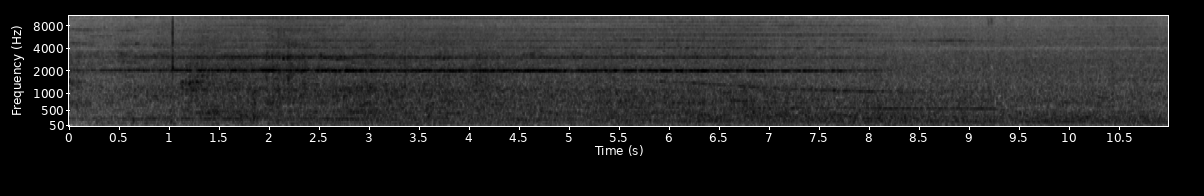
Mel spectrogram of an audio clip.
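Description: Southern Class 377 Electrostar electric multiple unit running into the platform and braking, its noise growing over the first couple of seconds. A steady high whine holds through most of it, and a lower tone falls in pitch near the end as the train slows.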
